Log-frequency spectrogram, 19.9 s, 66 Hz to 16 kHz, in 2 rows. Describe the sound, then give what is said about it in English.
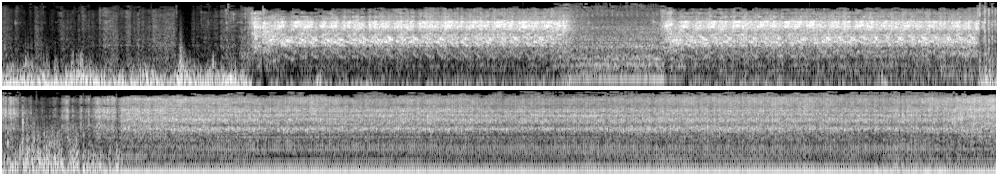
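The small engine of a 1975 Fiat Spider cranks briefly, catches and settles into a steady, loud idle heard up close, about two inches from the exhaust pipe, with a rough low rumble and a rev bump partway through. No one speaks. “I'm going to take you downstairs and you can listen to the sound of Tom's car, which is a 1975 Fiat Spider.”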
